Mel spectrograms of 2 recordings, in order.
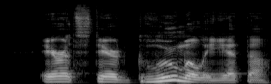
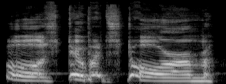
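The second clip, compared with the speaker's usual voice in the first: very slow, higher, louder shout; angry shout; 6 semitones higher, 8 dB louder, much slower than usual. A narrator's reading. Aerith shouting angrily at the storm, very slow. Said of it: "he shouted".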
